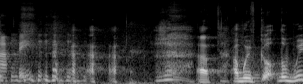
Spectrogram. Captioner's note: laughter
